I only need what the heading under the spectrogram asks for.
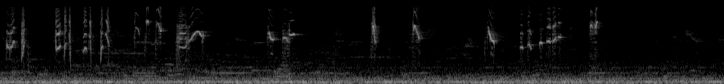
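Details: Kolibri ninja song used as therapy to encourage a caged bird reluctant to sing: rapid, sharp, high chirps and short upslurred squeaks in quick irregular bursts, over a steady low hum.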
